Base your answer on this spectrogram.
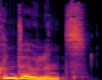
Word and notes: condolence: British English

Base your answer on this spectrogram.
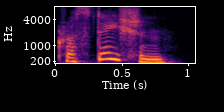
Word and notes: crustacean: British English

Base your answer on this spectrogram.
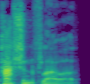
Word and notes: passion flower: British English

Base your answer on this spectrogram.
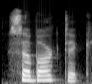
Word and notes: subarctic: American English

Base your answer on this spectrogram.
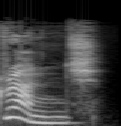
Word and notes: grunge: British English

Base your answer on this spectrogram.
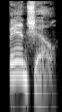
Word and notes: bandshell: American English

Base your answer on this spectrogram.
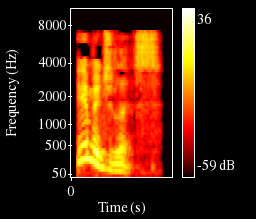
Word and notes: imageless: British English

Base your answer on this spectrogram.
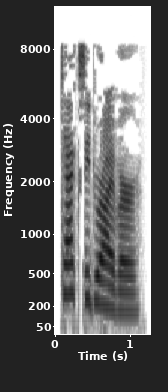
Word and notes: taxi driver: British English

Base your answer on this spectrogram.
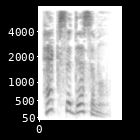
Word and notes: hexadecimal: British English

